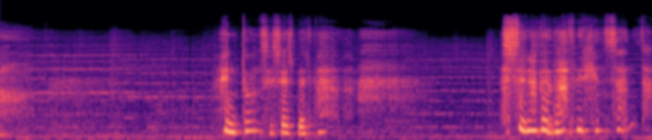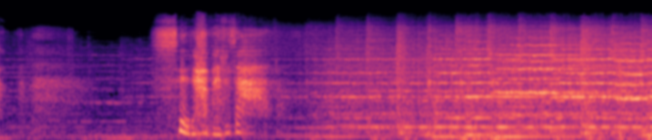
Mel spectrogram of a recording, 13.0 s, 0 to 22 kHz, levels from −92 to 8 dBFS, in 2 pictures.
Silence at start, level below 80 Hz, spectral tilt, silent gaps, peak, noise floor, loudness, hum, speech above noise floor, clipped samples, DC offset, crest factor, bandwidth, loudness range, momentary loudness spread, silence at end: 0 s; -40 dBFS; -2.5 dB/octave; none; 0 dBFS; -42 dBFS; -13 LUFS; none; 27 dB; under 0.1%; under 0.1%; 16 dB; 14.5 kHz; 7 LU; 24 LU; 0 s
